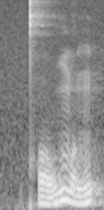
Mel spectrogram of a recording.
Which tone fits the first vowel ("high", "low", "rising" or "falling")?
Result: rising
